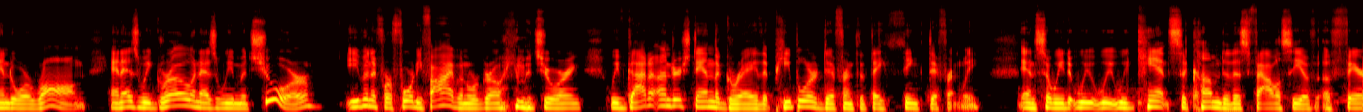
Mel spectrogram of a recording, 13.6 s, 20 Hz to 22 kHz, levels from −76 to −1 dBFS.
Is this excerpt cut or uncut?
cut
